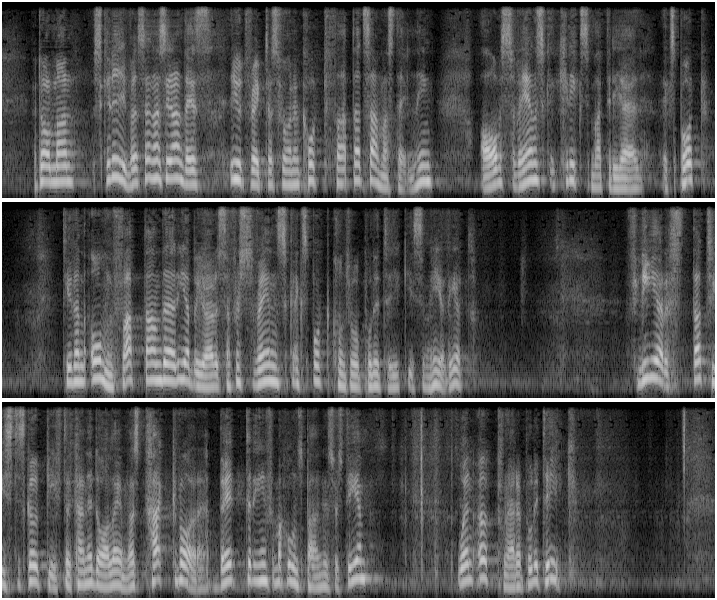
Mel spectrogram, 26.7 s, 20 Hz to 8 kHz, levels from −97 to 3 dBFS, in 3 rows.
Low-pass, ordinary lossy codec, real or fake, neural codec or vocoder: 7.2 kHz; none; fake; codec, 16 kHz, 1.1 kbps, Voila-Tokenizer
